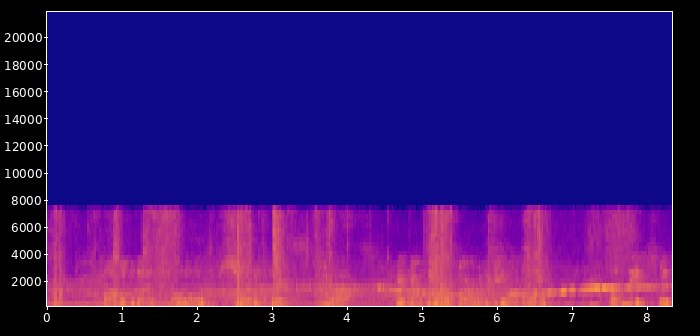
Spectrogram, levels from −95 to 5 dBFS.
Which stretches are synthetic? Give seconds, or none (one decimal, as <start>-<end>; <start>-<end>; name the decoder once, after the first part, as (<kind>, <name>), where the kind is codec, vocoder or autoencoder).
6.5-7.4 (vocoder, BigVGAN v2)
